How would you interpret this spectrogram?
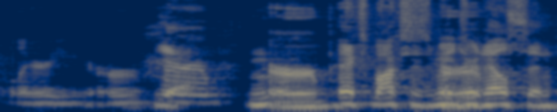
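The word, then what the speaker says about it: Hryb: Larry Erb, I believe, has already posted that they're taking all of the feedback they're getting and having Did I say his name right? Larry Herb? Herb.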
